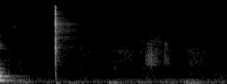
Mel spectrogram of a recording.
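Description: A single sharp metallic click about half a second in: the thumb safety of a Ruger Mark IV 22/45 Lite pistol being flicked on. Faint rubbing of hands handling the pistol follows.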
